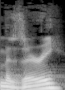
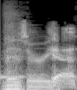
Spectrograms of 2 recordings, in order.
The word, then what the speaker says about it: Missouri: moved down to Marceline Missouri Missouri Missour Missour a small town those of us who know better misery misery when you're on that when you're on Hank's side of Missouri that's how you pronounce it anyway apparently was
